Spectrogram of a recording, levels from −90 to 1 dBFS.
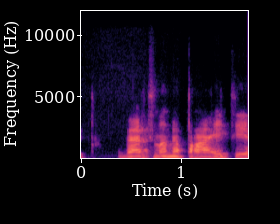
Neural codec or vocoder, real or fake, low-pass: vocoder, 44.1 kHz, 128 mel bands every 512 samples, BigVGAN v2; fake; 10.8 kHz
